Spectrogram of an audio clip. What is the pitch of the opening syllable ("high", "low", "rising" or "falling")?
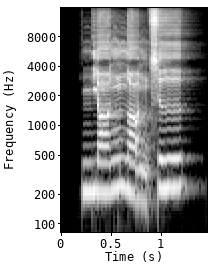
rising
